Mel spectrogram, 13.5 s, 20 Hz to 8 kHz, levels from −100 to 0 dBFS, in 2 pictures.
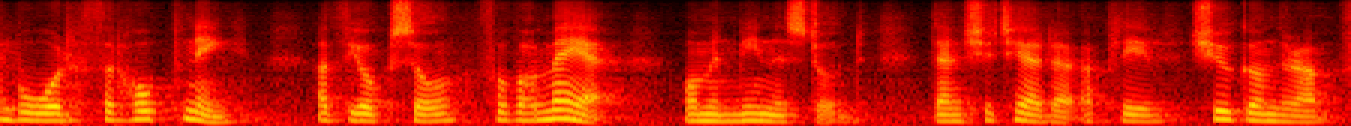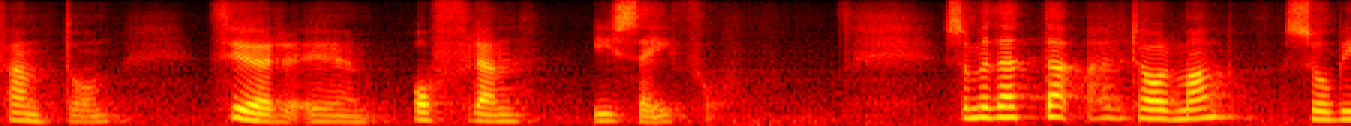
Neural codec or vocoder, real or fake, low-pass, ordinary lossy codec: codec, 16 kHz, 0.2 kbps, FocalCodec; fake; none; none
